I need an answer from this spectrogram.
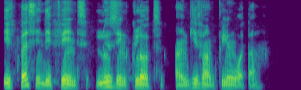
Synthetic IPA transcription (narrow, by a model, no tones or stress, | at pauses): ifpɛsĩndefĩntluzĩnklɔtãnɡivãmklĩnwɔta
